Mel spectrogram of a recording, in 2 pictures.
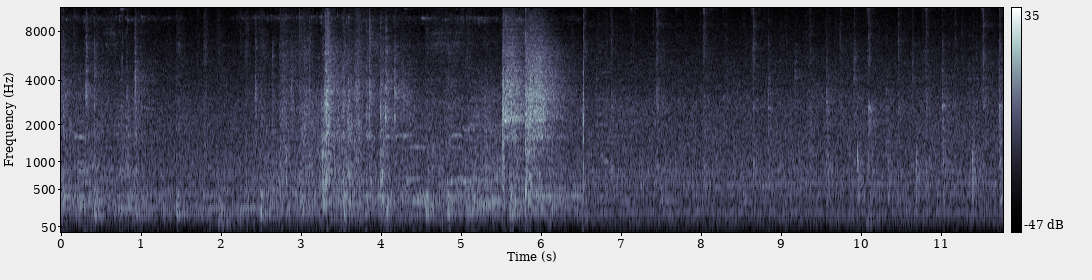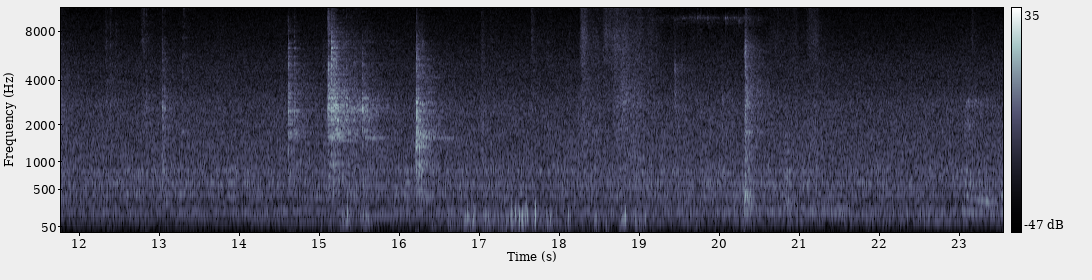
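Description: Metal parts clank and rattle as an engine hoist is moved.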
